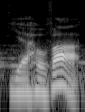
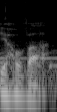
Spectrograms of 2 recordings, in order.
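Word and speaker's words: Yehovah: And he says, "Well, if you pronounce the vowels the way that that it's written, it would be Yhovah, but the Jews say those are the vowels of Adonai."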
